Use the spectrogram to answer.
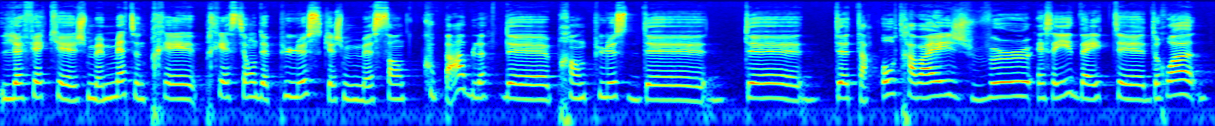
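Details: Adult woman, a laboratory supervisor, who states she stutters; audible part-word and word repetitions; stuttering.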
